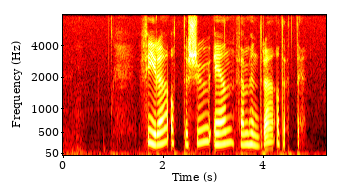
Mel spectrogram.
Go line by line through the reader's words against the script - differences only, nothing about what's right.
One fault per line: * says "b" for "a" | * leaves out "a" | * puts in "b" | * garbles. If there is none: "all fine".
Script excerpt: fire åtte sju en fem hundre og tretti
all fine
